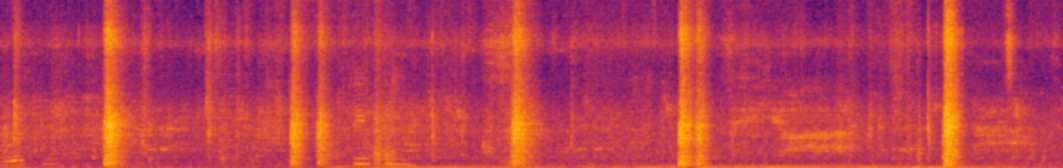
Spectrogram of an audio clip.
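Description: A hand slaps sharply against skin several times.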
